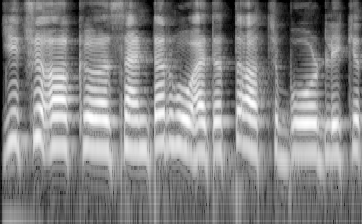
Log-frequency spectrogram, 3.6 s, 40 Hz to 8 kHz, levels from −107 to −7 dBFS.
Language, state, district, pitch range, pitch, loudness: Kashmiri, Punjab, Kapurthala, 220-255 Hz, 235 Hz, -15 LUFS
